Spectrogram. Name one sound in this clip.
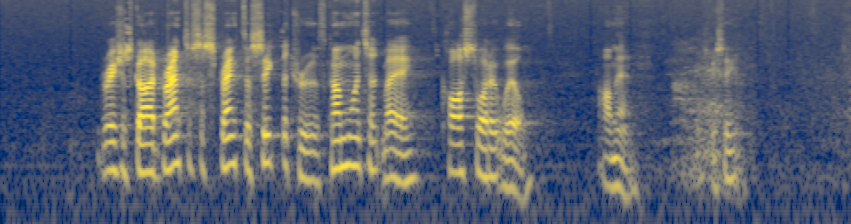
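An elderly man speaks with animation through a microphone in a large echoing hall.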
